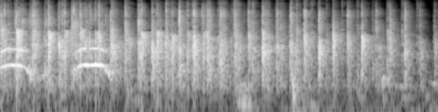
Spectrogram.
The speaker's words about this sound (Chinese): 那我们现在掌声欢迎陈秀男老师。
